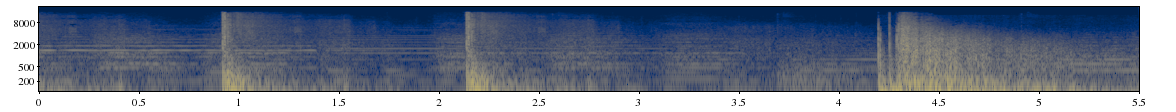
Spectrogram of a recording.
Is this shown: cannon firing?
yes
